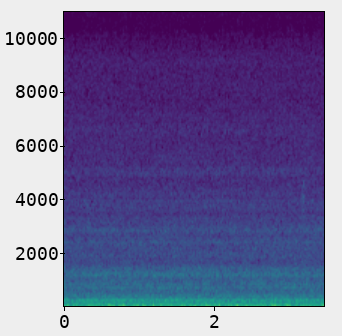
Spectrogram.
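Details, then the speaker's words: 2015 Ford Fusion 1.5 EcoBoost with P0302 at idle, low uneven rumble during a scan-tool power balance test; disabling cylinder 2 changes nothing, so cylinder 2 is dead, suspected injector fault. "And we're going to go to number three. After spares, still runs like dog All right."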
